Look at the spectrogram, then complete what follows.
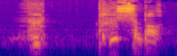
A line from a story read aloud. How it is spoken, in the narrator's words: he gasped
